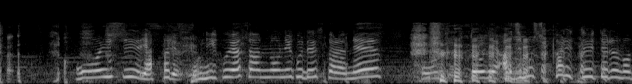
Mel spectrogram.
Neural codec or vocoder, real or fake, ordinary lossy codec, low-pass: none; real; none; 7.2 kHz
